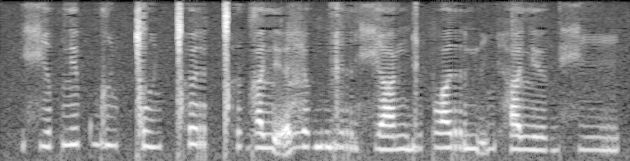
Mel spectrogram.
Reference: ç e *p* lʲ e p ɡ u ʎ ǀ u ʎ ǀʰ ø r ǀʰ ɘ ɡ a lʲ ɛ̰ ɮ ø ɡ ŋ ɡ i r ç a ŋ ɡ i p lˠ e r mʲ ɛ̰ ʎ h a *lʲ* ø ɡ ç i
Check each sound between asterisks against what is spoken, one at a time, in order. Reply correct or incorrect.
correct, correct

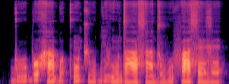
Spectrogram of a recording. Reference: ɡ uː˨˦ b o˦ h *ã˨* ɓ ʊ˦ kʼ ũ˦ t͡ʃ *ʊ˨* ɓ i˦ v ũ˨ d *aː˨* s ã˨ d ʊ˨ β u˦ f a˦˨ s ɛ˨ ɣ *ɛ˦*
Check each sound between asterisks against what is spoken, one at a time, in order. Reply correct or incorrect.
correct, incorrect, correct, correct

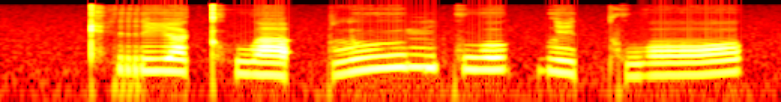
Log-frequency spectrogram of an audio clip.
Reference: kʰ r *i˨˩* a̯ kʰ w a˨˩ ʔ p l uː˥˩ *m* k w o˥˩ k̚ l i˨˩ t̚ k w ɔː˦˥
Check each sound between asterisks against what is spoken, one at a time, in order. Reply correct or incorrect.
incorrect, correct

